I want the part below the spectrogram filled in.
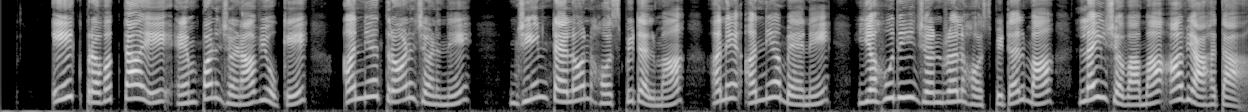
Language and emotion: Gujarati, neutral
